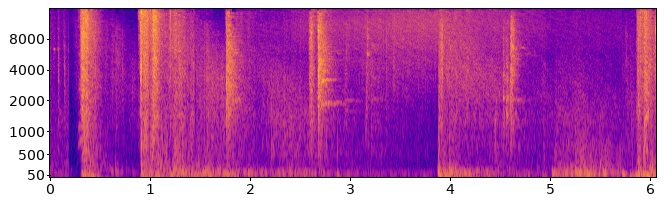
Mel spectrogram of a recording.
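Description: Heavy artillery fire booms through a tank battle between Soviet armor and German guns, a series of loud, sharp blasts roughly a second apart, each with a rumbling tail and crackling debris.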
